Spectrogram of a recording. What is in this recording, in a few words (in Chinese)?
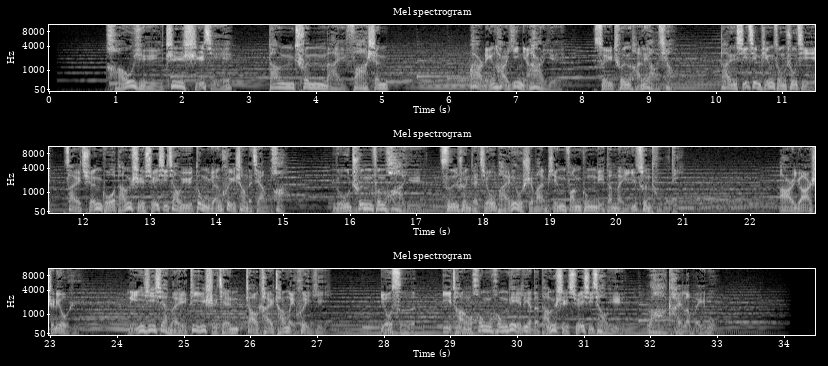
男 党政专题片 正气高端; 高端品质; 沉稳大气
